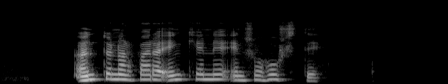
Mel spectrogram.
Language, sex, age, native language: Icelandic, female, 40-49, Icelandic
